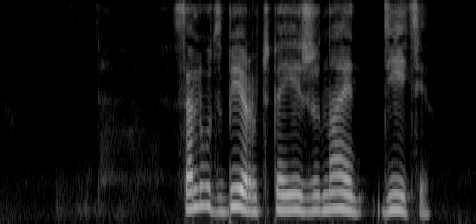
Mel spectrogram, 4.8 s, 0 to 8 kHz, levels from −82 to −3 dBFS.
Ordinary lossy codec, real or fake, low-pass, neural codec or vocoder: none; fake; none; codec, 16 kHz, 2 kbps, FunCodec, trained on LibriTTS, 25 frames a second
